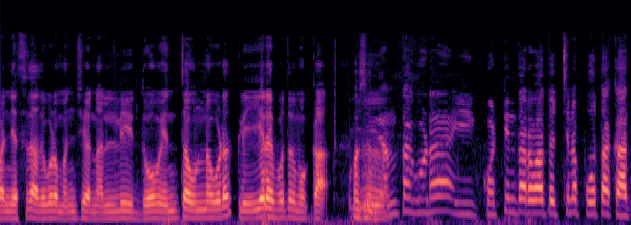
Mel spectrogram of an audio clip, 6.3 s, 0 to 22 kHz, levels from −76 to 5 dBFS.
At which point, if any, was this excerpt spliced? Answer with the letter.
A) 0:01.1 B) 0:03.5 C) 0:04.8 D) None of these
B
